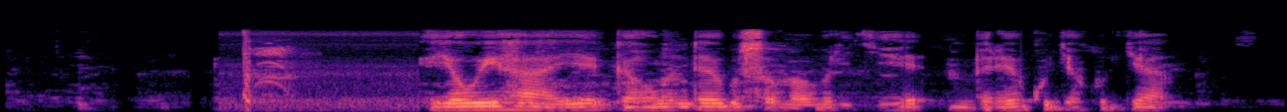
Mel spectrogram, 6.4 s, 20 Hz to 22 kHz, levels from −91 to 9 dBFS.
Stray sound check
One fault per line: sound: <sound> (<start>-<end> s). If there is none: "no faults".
sound: cough (1.2-1.6 s)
